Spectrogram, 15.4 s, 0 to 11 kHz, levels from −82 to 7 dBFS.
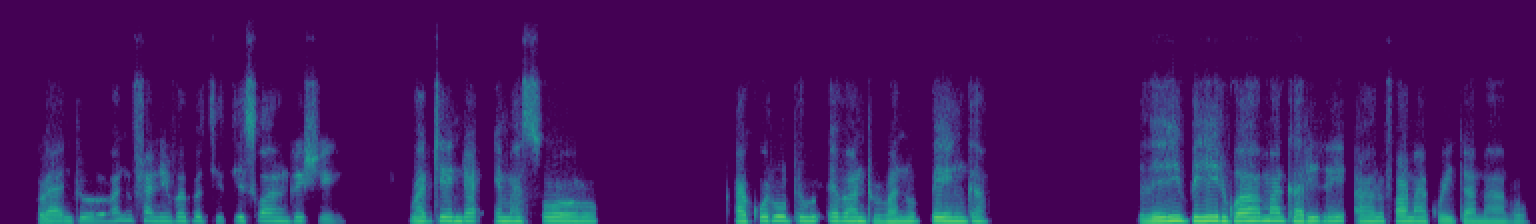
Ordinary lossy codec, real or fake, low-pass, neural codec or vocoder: Opus, 16 kbps; fake; 7.2 kHz; codec, 16 kHz, 0.8 kbps, ZipCodec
